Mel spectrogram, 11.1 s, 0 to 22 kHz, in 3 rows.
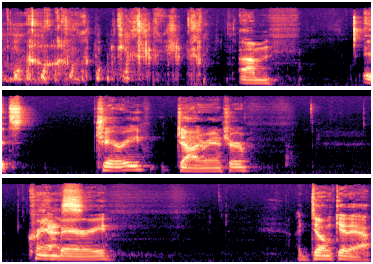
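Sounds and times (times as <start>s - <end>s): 
sipping and swishing beer in mouth: 0.0s - 2.4s
speech: 2.4s - 2.9s, 3.6s - 4.0s, 4.7s - 6.3s, 7.6s - 8.6s, 10.3s - 11.0s.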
